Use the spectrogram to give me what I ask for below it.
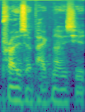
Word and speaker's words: prosopagnosia: a condition known as protop agnosia or prosopagnosia as the Americans pronounce it and I was playing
